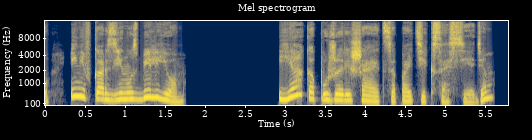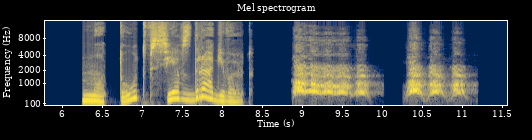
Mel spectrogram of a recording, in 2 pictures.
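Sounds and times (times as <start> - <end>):
speech: 0.0 - 1.8, 2.9 - 8.4
dog barking beside a field: 8.9 - 11.2.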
